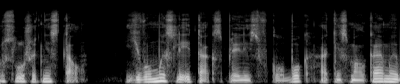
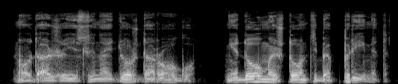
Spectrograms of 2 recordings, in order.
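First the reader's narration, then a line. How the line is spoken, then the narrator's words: Grumbling. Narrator (Russian): проворчала правая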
